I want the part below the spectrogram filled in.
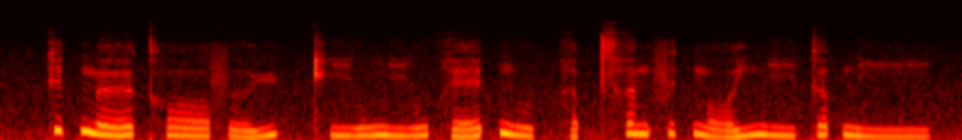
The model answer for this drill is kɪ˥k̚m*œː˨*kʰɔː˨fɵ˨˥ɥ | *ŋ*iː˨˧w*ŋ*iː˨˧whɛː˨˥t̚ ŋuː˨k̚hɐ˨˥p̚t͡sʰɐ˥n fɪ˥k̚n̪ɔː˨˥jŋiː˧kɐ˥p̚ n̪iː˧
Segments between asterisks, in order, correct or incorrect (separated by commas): incorrect, incorrect, correct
